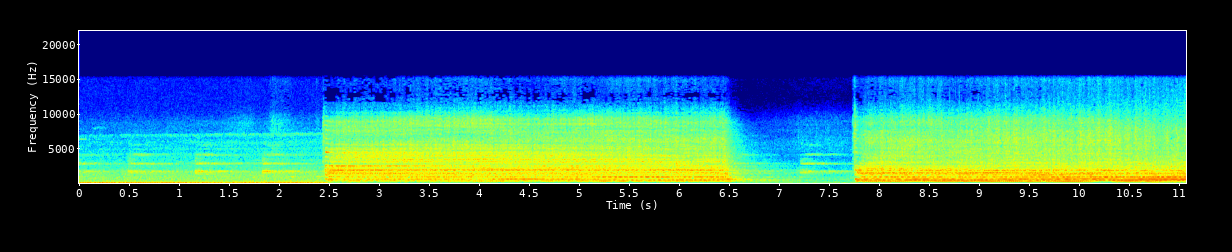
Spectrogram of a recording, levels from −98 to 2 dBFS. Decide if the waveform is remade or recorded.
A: recorded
